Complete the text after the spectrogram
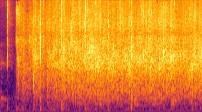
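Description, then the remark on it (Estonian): An audience bursts into steady applause after a brief pause, many hands clapping densely and evenly for the whole few seconds. “teeme aplausi.”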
